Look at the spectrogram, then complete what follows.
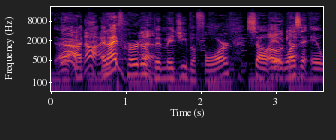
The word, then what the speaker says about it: Bemidji: correct uh because it is it is actual pronunciation but mid-g yeah and so there it's not beemiji like maybe some people like to say it's bemidji that's right yeah the name bemidji actually comes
